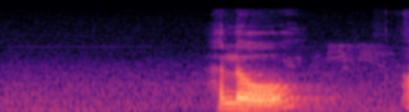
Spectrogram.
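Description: Speech only: a single drawn-out "hello" with a falling pitch about a second in, after faint steady line hiss.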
